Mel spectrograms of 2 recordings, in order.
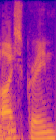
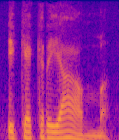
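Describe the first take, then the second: First: The word is said in its ordinary form. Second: The word is said with extra made-up syllables. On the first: "alternative pronunciations for existing English language words" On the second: "Ice cream becomes ikekriam"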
